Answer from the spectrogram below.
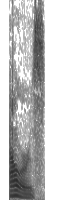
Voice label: "ours", English voice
